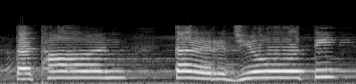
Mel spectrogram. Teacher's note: ತದ ನಂತರ ಥ ಮಹಾಪ್ರಾಣ ದೀರ್ಘ ಮುಂದೆ ಅರ್ಧ ನಕಾರ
